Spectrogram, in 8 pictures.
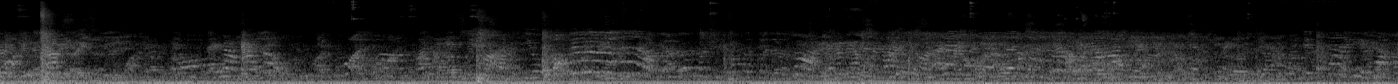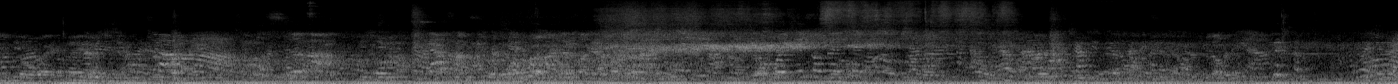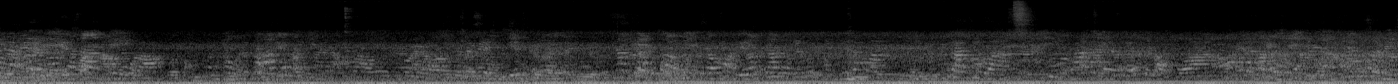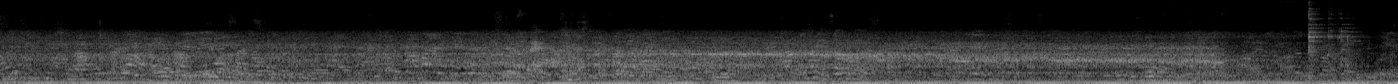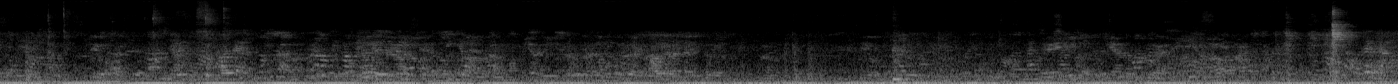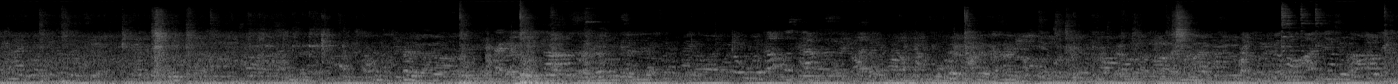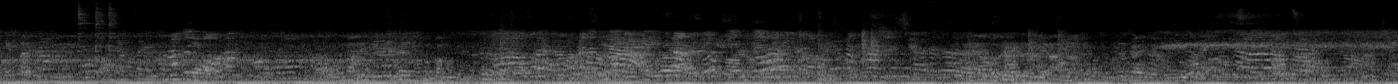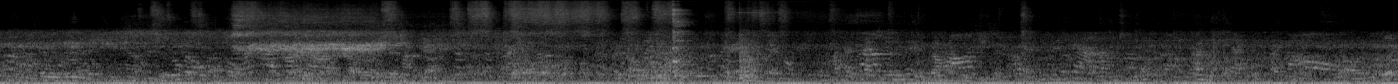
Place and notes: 中山區康樂里, Taipei City - Inside the coffee shop
In the coffee shop
Please turn up the volume a little
Binaural recordings, Sony PCM D100 + Soundman OKM II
